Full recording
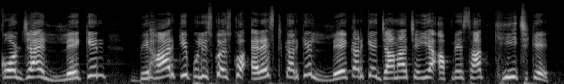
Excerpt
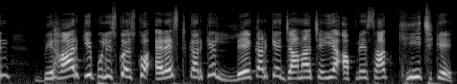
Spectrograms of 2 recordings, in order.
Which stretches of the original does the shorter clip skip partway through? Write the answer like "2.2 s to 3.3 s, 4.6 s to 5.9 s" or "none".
none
